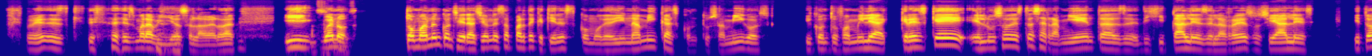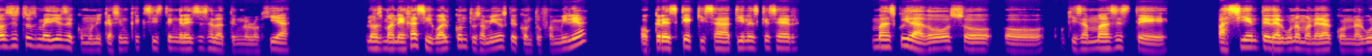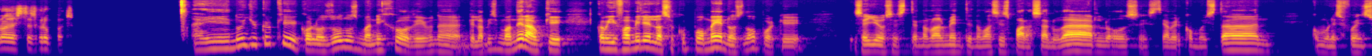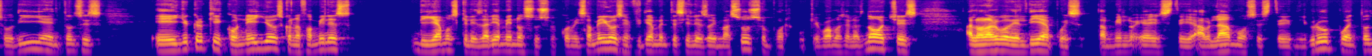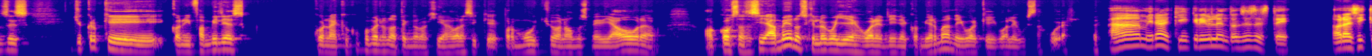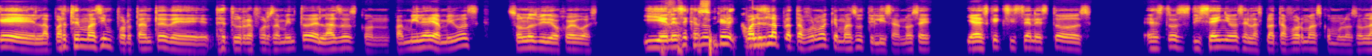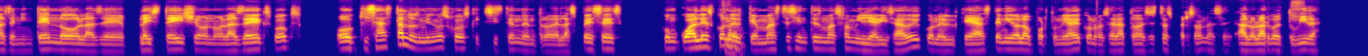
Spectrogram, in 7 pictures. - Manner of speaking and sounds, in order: laughing while speaking: "es que es"; chuckle; other background noise; chuckle; chuckle; laugh; tapping; "PC" said as "PCs"; other noise
- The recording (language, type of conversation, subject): Spanish, podcast, ¿Cómo influye la tecnología en sentirte acompañado o aislado?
